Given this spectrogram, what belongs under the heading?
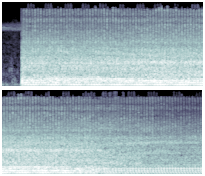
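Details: Riding lawn mower test run after a PTO blade-drive belt tension fix: engine catches instantly and holds a steady drone, then the note drops and settles as the blades engage and take load; runs smoothly.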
